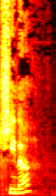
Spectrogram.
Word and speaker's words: Quina: Matt, tell me if I'm getting this right. Quina? – Right? Yeah, that's correct.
